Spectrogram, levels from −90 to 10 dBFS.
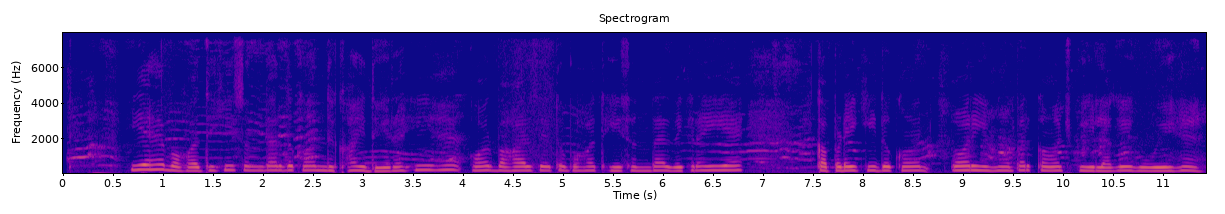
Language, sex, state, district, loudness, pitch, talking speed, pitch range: Hindi, female, Uttarakhand, Uttarkashi, -41 LUFS, 220 Hz, 155 wpm, 210-235 Hz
